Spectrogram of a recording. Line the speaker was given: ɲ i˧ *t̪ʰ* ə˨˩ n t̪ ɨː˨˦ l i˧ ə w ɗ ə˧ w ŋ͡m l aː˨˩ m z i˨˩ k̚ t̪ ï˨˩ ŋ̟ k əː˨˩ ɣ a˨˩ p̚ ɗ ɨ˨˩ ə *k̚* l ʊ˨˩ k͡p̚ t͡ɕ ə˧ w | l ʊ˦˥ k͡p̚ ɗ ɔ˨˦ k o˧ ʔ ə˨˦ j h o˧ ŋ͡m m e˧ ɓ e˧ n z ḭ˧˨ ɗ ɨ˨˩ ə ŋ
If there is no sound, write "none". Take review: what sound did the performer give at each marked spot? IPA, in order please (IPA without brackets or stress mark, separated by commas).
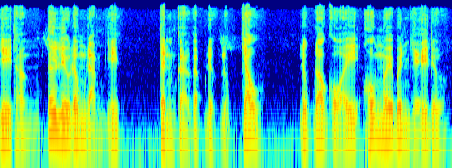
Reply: t̪ʰ, k̚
